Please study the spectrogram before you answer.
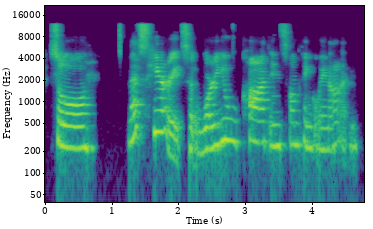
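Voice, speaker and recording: A woman's voice: on the high side, slow, rough recording. A woman hosting a casual interview, from Jamaica, chatting and asking follow-up questions. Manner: conversational, brief backchannels and follow-up questions. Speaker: host.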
